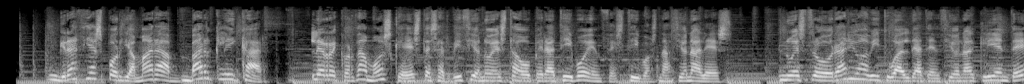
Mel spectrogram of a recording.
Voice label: telefonansagen; barcleycard

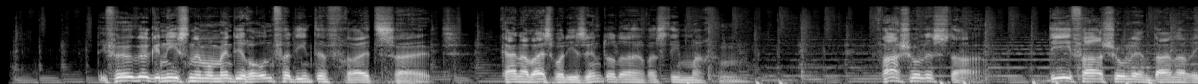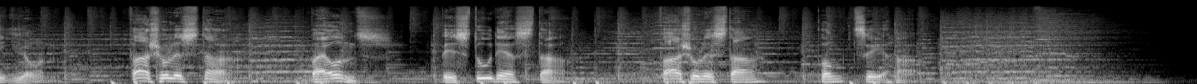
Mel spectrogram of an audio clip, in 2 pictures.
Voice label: Ansage

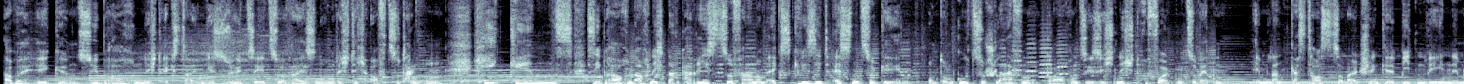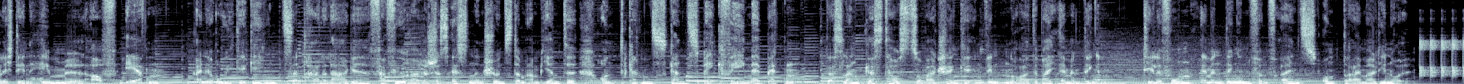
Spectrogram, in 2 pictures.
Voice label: telefonansagen sprecher; tom selleck

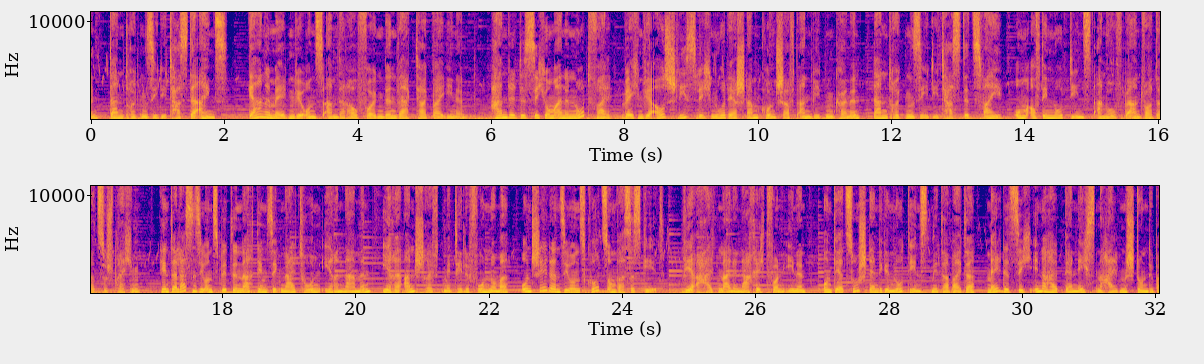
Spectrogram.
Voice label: Brueckentag, Telefonansage Brückentag; Sanitär & Heizung (SHK); Faisst

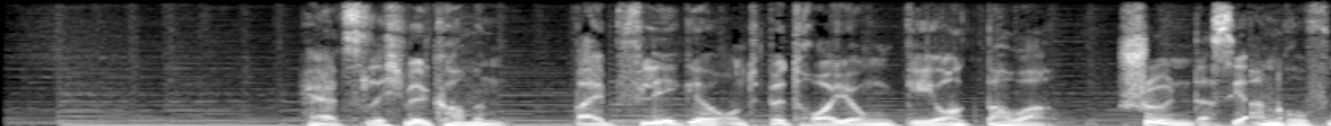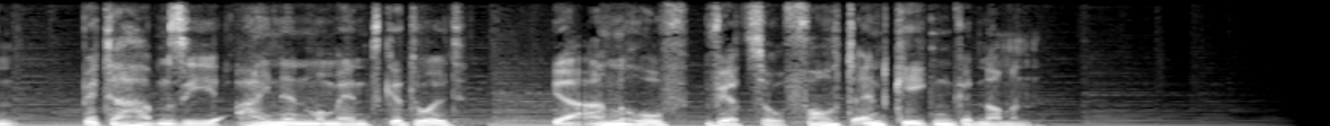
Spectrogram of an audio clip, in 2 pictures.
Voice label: Ansage; Telefonansage Pflegedienst – Sozialbereich

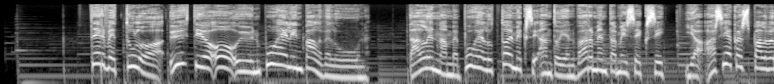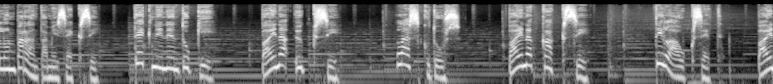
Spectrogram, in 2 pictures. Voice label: telefonansagen sprecher fin; Native Speaker

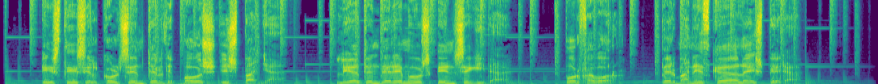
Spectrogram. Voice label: telefonansagen; bosch

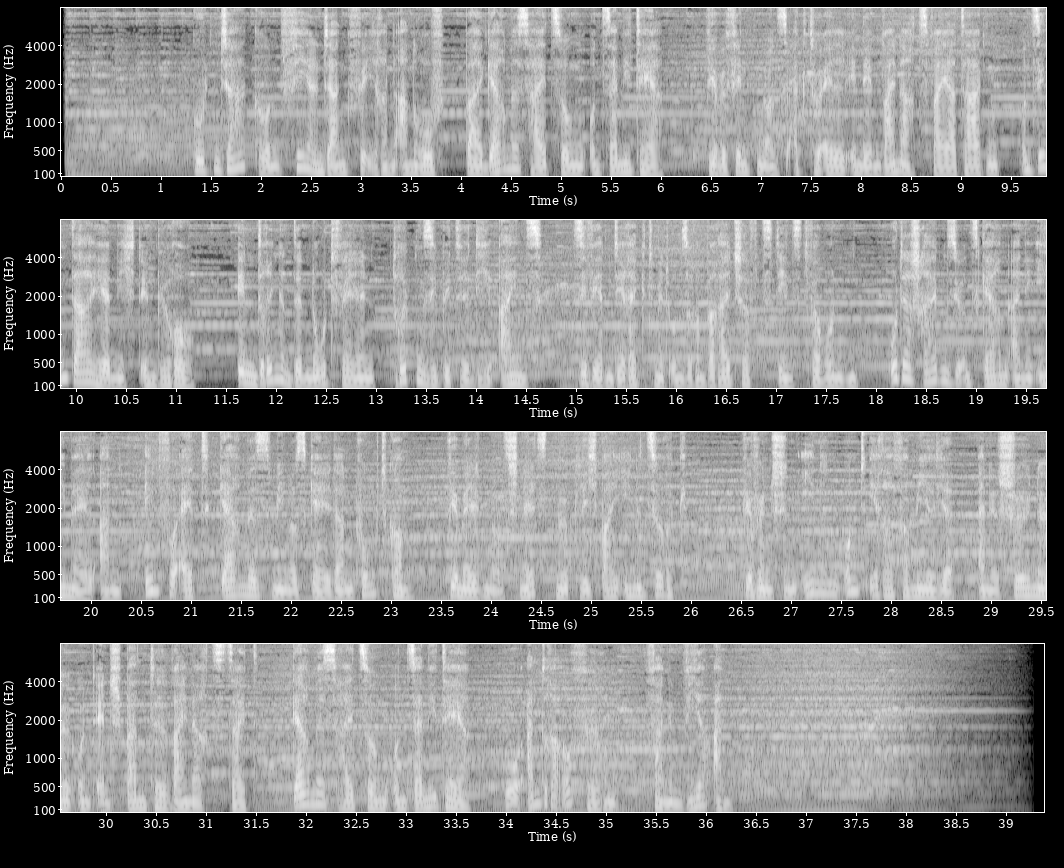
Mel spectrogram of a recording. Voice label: Weihnachten, AB Ansage für Weihnachten; Sanitär & Heizung (SHK); Telefonansage; Germes

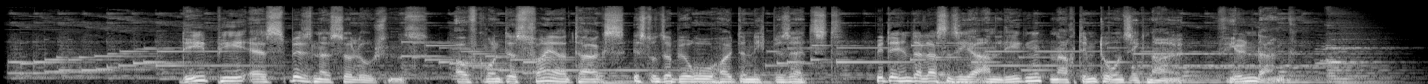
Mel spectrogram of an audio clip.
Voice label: Feiertagsansage; DPS

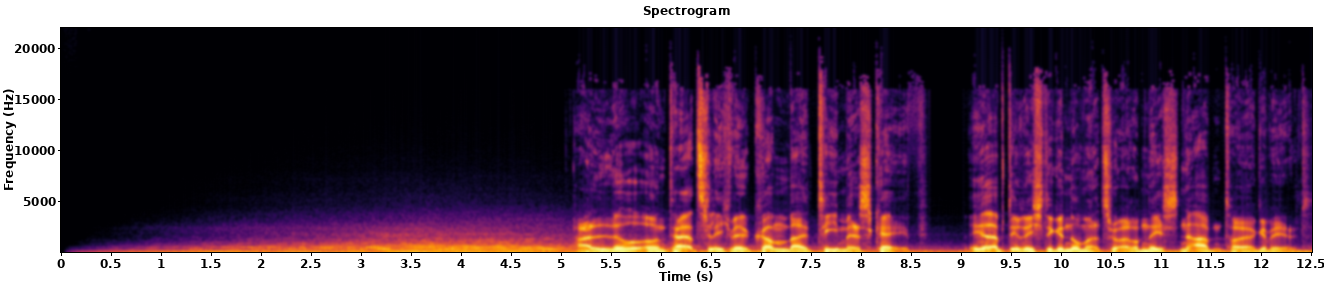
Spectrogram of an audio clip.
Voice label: IVR, Telefonansagen

